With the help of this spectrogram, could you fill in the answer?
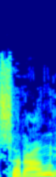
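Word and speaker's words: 사랑: the first syllable is the second syllable is pronounce it with me the word sarang is the korean noun for love again this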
